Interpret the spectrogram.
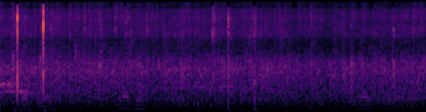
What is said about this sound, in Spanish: demos un fuerte aplauso al secretario Enrique de la Madrid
